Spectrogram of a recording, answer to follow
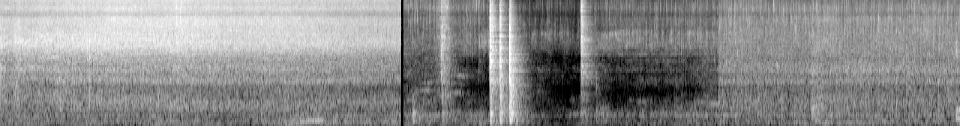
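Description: Coconut, sugar and water mixture sizzling in a nonstick pan as it is stirred and cooked down toward dry. The sizzle cuts off suddenly about six to seven seconds in. A few sharp knocks of the spatula against the pan follow, then a quieter steady sizzle of bubbling sugar syrup.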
